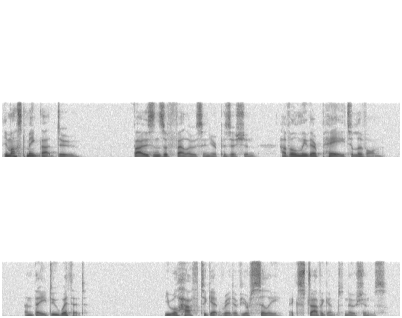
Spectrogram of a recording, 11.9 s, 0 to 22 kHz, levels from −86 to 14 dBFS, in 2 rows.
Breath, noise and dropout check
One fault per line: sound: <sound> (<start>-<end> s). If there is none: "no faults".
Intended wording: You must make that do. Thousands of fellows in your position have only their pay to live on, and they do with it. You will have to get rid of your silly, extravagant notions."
no faults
